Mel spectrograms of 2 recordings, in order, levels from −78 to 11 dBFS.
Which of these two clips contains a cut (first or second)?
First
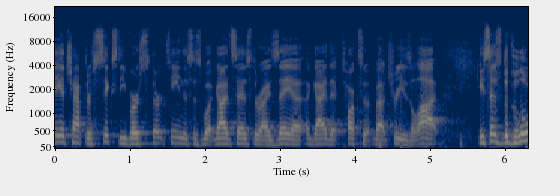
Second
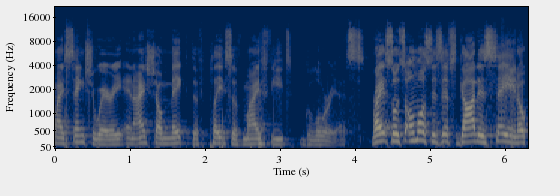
second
